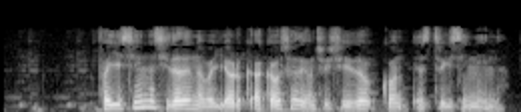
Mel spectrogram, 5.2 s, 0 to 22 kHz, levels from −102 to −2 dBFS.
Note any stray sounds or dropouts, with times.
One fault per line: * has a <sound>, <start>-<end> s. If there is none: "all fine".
all fine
